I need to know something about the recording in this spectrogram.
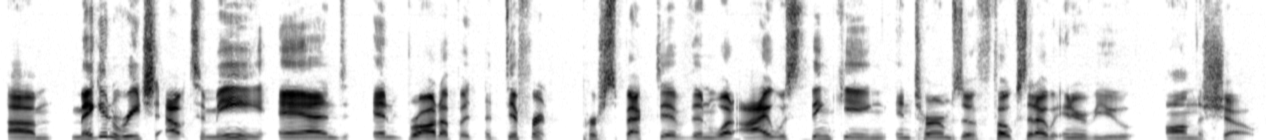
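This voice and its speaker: Man, podcast host, medium pitch, conversational, halting phrasing, dry recording. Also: animated, fairly bright tone, dry recording. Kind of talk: conversational podcast intro and interviewing.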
